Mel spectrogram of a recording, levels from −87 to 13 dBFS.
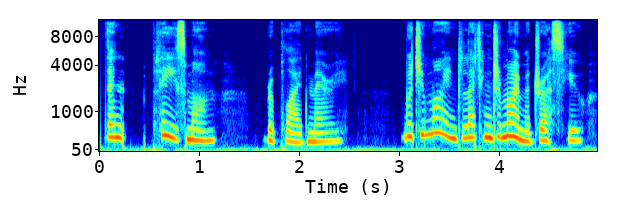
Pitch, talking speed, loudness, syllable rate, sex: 255 Hz, 145 wpm, -16 LUFS, 5.4 syllables/s, female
